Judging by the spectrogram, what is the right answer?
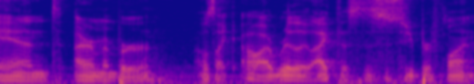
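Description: With an American accent, a man talks at a fairly quick pace in a fairly low pitch, an unremarkable speaking voice. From US Southwest, Farmington, New Mexico. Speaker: cafe manager. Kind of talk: casual chat. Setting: closed cafe.

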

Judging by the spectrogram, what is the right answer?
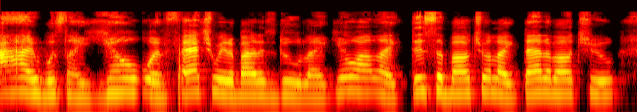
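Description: A woman speaks in an unremarkable speaking voice at medium pitch. Her pace is moderate and the background is quiet. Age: 20s. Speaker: podcast co-host. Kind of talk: casual chat.

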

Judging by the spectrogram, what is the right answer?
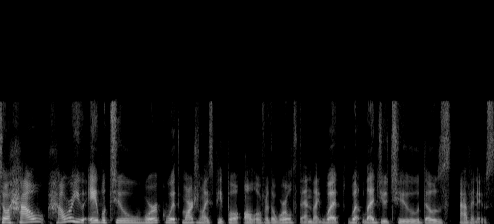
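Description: A woman's unremarkable speaking voice, fairly low in pitch, at a moderate pace with lively intonation and hardly any pauses. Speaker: podcast host. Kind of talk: casual interview chat.

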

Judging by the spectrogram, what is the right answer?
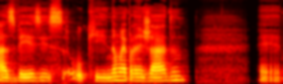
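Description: A woman speaks with very deep, low pitch and fairly even intonation. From southern Brazil, Pelotas, Rio Grande do Sul. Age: 40s. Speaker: singer. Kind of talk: interview.

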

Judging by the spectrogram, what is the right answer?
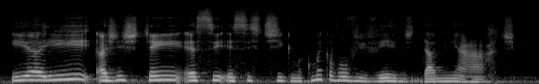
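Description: Talking at a moderate pace with hardly any pauses, a man with a high pitch and a dark, mellow tone uses lively intonation. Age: 30s. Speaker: actor and theatre school owner. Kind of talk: casual chat.

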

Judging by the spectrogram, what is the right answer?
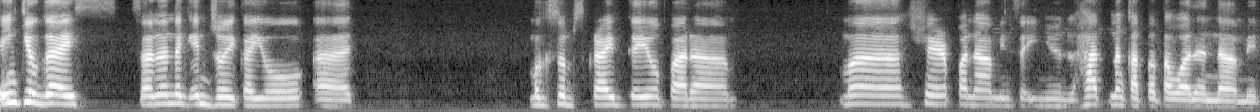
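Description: Speaking at a fairly slow pace with long, frequent pauses, the voice has a bright, sharp tone and ordinary pitch variation, recorded dry and close with no echo against a quiet background. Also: woman, medium pitch for a woman. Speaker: culinary student, podcast co-host. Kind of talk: casual chat.

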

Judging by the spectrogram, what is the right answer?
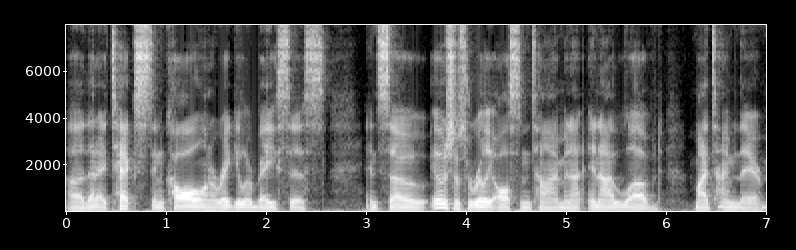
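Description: In a very clean recording with a silent background, a man with a Mississippi accent talks at a fairly quick pace in a fairly low, monotone, flat voice. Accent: Southern US (Mississippi). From US South, Tupelo, Mississippi. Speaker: podcast host, seminary student. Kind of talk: casual podcast introduction. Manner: informal, filler-heavy.

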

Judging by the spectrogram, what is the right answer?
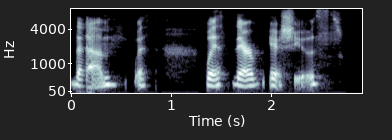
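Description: Bright and sharp in tone, a woman with an American accent speaks at a medium pitch. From US small town. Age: 30s. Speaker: abuse survivor. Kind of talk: personal testimony.

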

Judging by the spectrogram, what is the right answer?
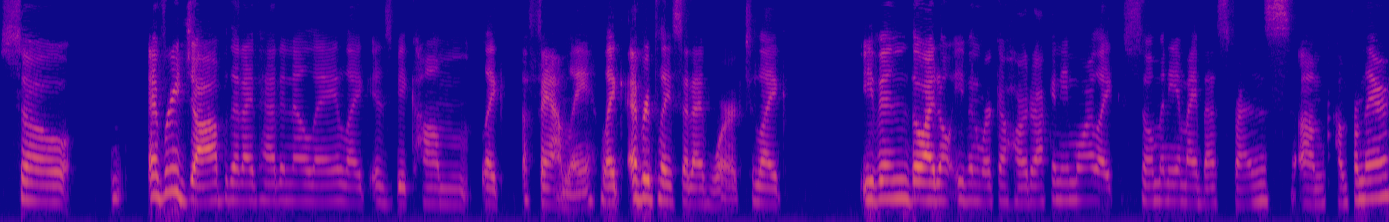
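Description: A woman with a normal speaking voice and an American accent talks at a moderate pace and medium pitch, with big swings in loudness and a dry, close sound with no echo. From South Dakota, US Midwest. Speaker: actress and singer. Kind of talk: interview.

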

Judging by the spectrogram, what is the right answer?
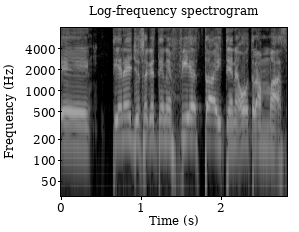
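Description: Moderately paced speech in a Puerto Rican accent, with ordinary pitch variation and a dry, close sound free of echo. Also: man. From Puerto Rico, Santa Isabel. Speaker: podcast host and DJ. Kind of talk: interview.

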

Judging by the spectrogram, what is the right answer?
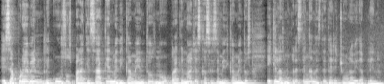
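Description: A woman speaks in a medium pitch with monotone, flat intonation at a moderate pace. Audible room echo surrounds her voice. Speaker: psychologist and breast cancer foundation founder. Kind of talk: interview.

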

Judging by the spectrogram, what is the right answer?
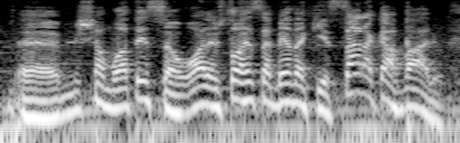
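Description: A man talking at a fairly quick pace with very wide pitch swings, audible room echo and music in the background. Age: 40s. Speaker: radio news host. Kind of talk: radio news show. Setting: radio studio.

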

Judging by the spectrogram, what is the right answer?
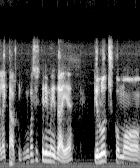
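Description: A man is speaking. His pace is moderate. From Portugal (born in Angola, moved 1974). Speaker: retired racing driver. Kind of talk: casual interview chat.

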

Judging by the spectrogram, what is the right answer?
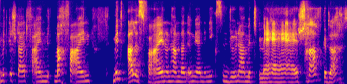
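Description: With an unremarkable speaking voice, a woman of medium pitch talks at a fairly slow pace. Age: 30s. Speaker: coach and podcast co-host. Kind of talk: casual chat.

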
